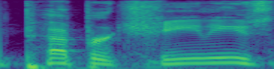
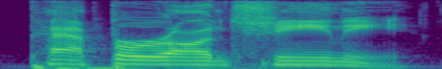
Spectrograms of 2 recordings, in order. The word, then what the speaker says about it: peperoncini: the salami cream cheese roll some people use peperoncinis and it's peperoncini for those of you I've said this before and people go wood as a pepper oh you mean pepper Cheney's no dude look it up I've had this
